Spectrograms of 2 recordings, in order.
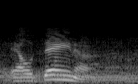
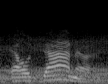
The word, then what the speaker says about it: Aldana: would call him Dave Aldana. But the proper Spanish pronunciation, because there is no long A in Spanish, so the proper pronunciation would be Dave Aldana. So right now, Dave Aldana is running in second place.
